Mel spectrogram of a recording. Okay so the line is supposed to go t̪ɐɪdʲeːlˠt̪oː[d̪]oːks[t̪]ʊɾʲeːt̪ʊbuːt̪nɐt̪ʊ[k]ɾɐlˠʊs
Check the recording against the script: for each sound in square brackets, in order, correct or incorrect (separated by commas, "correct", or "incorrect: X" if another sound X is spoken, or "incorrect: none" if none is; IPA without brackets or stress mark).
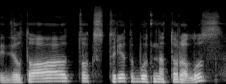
incorrect: t̪, correct, incorrect: none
